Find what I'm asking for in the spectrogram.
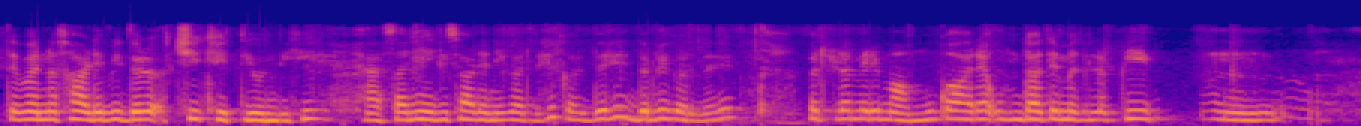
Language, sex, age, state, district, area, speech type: Dogri, female, 18-30, Jammu and Kashmir, Samba, rural, spontaneous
